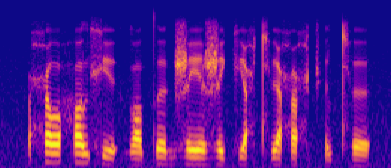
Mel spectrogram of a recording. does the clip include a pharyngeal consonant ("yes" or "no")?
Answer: yes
